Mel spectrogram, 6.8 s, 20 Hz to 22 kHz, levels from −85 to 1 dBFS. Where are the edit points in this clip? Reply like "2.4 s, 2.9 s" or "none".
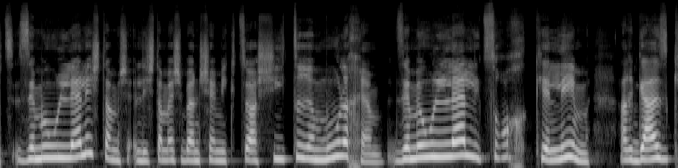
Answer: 3.8 s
